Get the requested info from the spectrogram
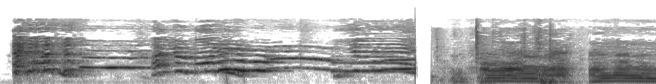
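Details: Siberian Husky voicing dramatic, drawn-out whining howls that bend and waver for about four seconds, followed by a brief pause and lower, voice-like vocal sounds with background music.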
